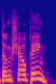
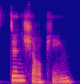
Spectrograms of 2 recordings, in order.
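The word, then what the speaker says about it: Deng Xiaoping: man who also loved Dong Xiaoing. That's what I think about. Yeah. Also, by the way, he's still not pronouncing any of this correctly. It's Den Xiaoing.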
